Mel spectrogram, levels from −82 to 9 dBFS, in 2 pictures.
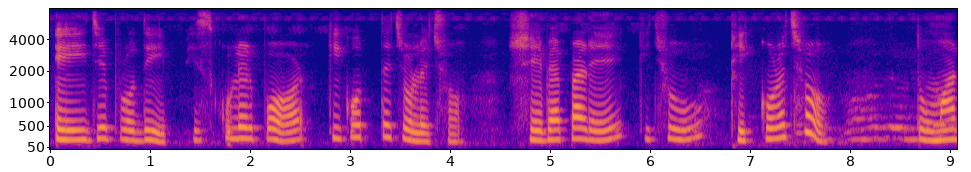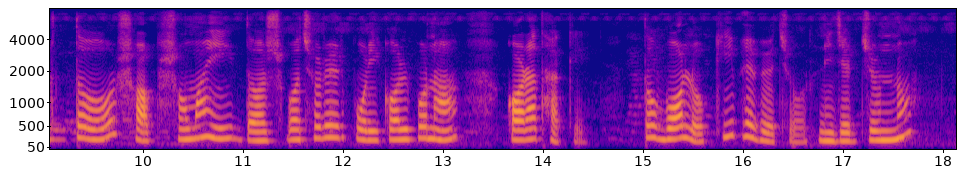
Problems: background sounds at intervals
